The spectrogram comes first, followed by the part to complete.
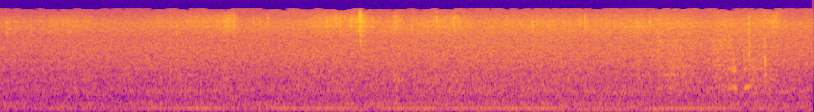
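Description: Quiet outdoor background noise with a faint, steady low hum that drops in and out, and a few faint ticks.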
